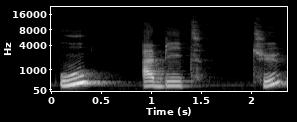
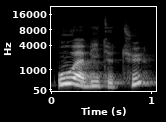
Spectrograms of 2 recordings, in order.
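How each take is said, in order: First: Slow, separated words. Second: Said in the usual way. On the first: Shown as a demonstration. Teacher models French for learners, slow word by word. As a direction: spell out the question with pauses between words.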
